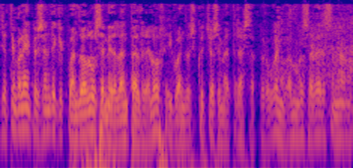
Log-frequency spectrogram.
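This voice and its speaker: A man's fairly low, somewhat breathy voice at a very fast pace, with ordinary pitch variation. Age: 70s. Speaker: speaker on theology and mysticism. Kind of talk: lecture. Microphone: echo in the room.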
